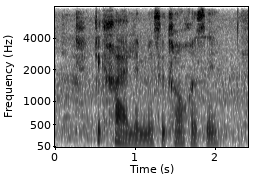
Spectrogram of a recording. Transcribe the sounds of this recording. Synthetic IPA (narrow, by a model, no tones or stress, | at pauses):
kʼɪq͡χʰalɪm̩mesɪt͡ɬʰɔχɛsɪ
